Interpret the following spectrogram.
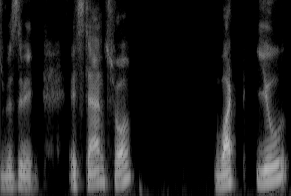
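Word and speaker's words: WYSIWYG: it's like this viig we pronounce this one as viig it stands for what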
